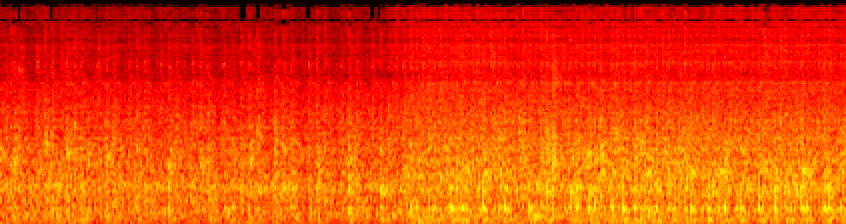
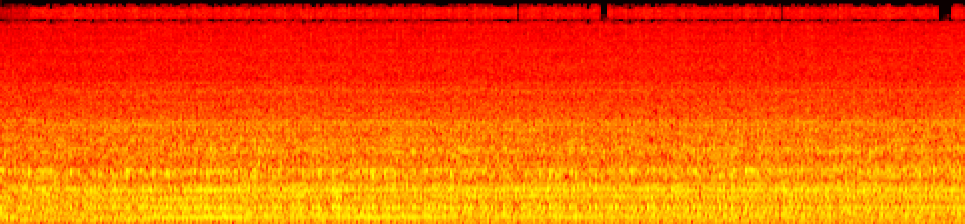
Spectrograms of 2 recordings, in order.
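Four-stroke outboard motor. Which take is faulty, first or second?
first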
